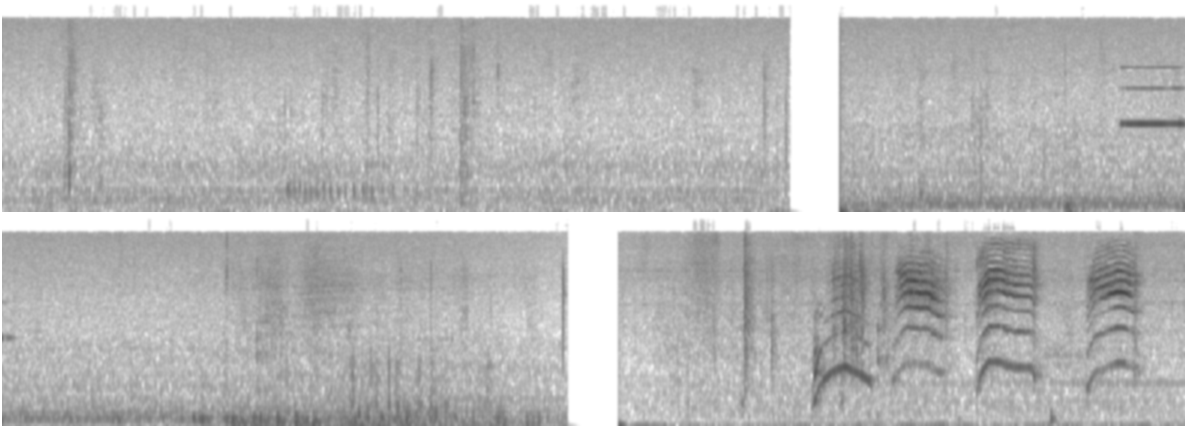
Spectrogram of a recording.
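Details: Rescued baby kittens, fostered from a volunteer group while learning to live as house cats, give a run of five short, arched, high mews with rich overtones near the end, after a long stretch of quiet indoor room noise and soft bumps.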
